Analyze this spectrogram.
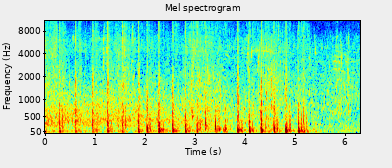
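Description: Footsteps thud quickly across hollow wooden boards.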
